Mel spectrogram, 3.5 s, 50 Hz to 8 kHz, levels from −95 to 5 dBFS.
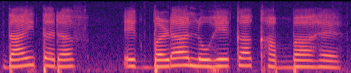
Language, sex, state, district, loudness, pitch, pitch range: Hindi, male, Jharkhand, Ranchi, -19 LUFS, 240 Hz, 230-255 Hz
